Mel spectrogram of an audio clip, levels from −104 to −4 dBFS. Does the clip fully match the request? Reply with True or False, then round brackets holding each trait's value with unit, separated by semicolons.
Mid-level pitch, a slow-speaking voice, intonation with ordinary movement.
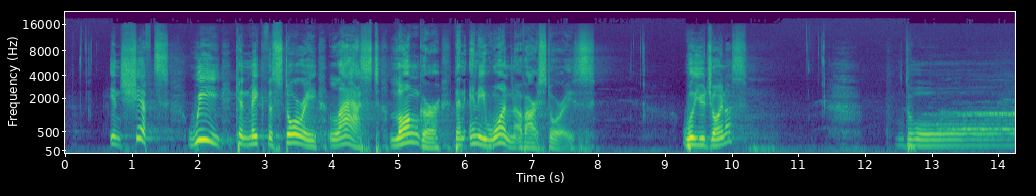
False (145 Hz; 85 wpm; 6.6 semitones)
